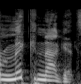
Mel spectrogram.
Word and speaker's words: Macnuggits: Thank you, Nerd Now, is it Nuggets or McNuggets? Some people get angry about the way it's pronounced, don't they? – Yeah, it's Mac.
